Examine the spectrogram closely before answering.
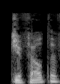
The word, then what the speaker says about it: gefilte: Is that pronounced right? The gefilte fish?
